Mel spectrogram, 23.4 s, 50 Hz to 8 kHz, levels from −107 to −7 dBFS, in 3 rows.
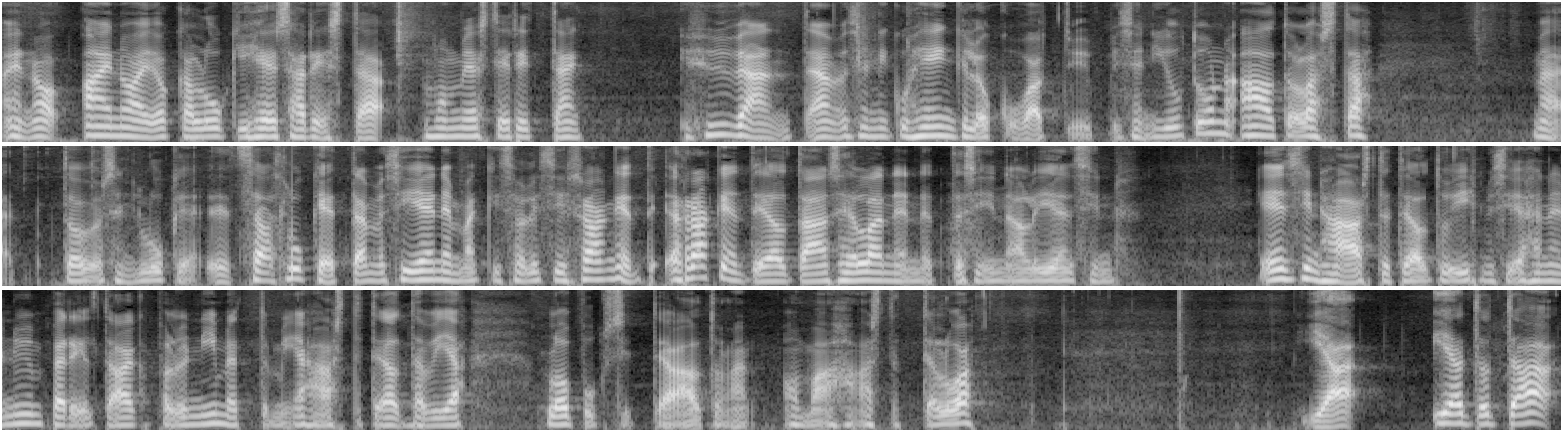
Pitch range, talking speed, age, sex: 170-200 Hz, 115 wpm, 50-69, female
